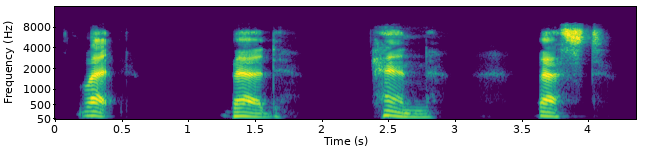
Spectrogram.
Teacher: This is a short vowel, which means that your mouth stays more stable and there's no glide or movement. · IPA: /ɛ/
